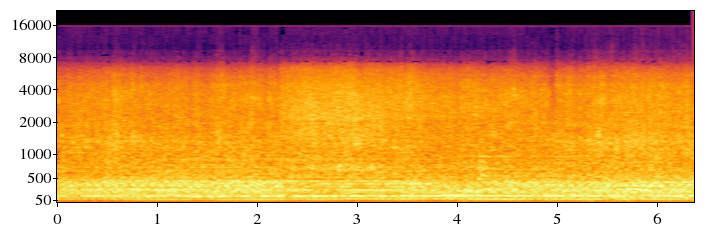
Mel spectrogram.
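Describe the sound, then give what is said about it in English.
A propeller airplane engine idles and drones steadily before the plane leaves, loud, with a low rumbling hum that holds constant throughout; Victor Laszlo is on the plane. No voices. “Victor Laszlo is on that plane.”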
